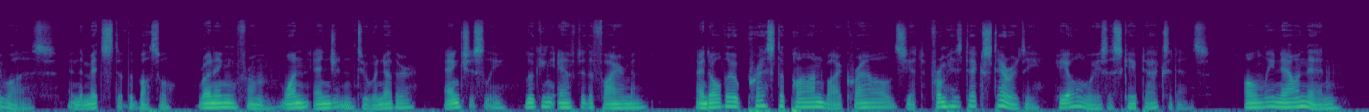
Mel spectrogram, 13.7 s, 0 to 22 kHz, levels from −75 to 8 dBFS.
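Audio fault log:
11.75–11.91 s, sudden gain jump: speech and background noise drop together by about 6 dB at once, likely from a gain change applied without any ramp.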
